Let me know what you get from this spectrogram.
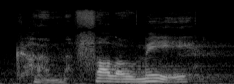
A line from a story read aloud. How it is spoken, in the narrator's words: pleadings of Jesus Christ when he beckons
